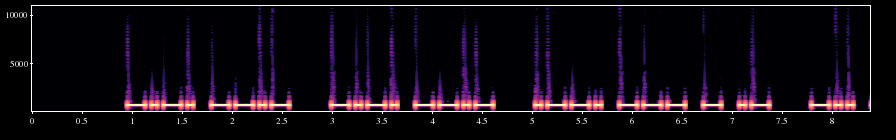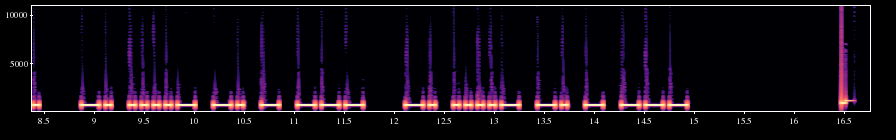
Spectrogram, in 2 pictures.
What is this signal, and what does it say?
Morse code, heard as a keyed tone, about 20 wpm, 700 Hz. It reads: CQ CQ POTA DE N4NTO N4NTO
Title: POTA QSO Practice - 20wpm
